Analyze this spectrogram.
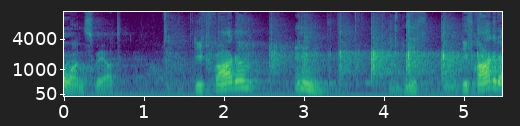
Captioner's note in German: Beifall DIE LINKE und vereinzelt SPD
